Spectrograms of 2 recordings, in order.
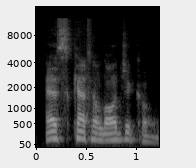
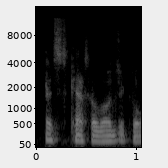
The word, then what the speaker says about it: eschatological: a doctrine of transmigration takes place so um es catological that's how you pronounce it don't es catological meaning which has to do with the the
